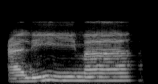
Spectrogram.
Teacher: Ketika saya berhenti pada kata aliman di sini, nunnya saya tidak baca. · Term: mad iwad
